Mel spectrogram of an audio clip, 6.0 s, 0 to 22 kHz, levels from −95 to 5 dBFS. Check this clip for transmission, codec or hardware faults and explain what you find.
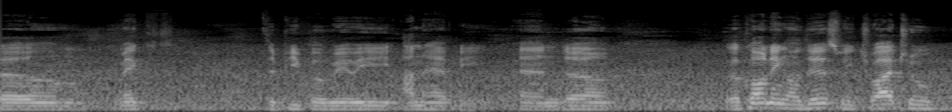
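Nothing in the clip points to a transmission, codec or hardware fault. The audio shows no sign of trouble in the chain that captured or carried it.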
